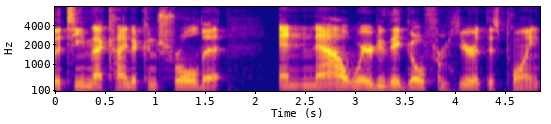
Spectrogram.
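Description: Speaking at a moderate pace in an American accent, a man keeps a monotone, flat intonation at a fairly low pitch. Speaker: sports podcast co-host. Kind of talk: casual sports chat.

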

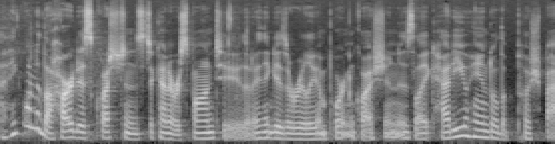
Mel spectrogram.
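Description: A woman with an American accent, very deep and low in pitch, at a very fast pace with hardly any pauses and lively intonation. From Kentucky, US. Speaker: podcast co-host, math teacher educator. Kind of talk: casual roundtable discussion. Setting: in-person recording at a conference.

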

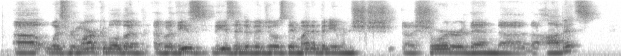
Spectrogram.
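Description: Someone with a Canadian accent talks at a fairly quick pace with hardly any pauses over noticeable background noise. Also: man, fairly high pitch for a man, fairly even intonation. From Canada. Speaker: science journalist. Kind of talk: live interview chat. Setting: live stream.

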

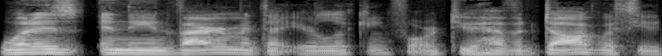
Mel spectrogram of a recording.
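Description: A man speaks with fairly even intonation in an ordinary speaking voice. The recording is very clean, with a silent background. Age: 30s. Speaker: brewery tour business owner and radio host. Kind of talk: casual chat.

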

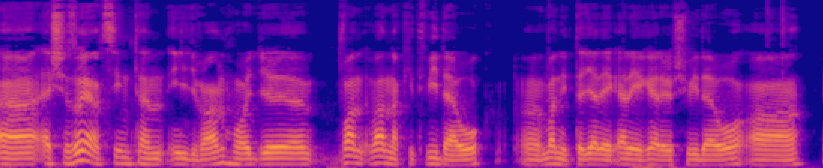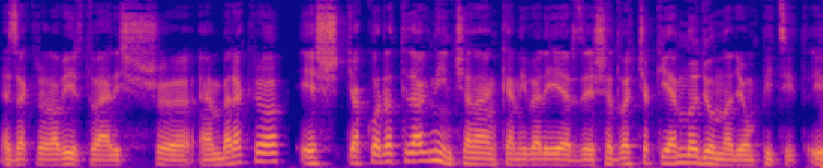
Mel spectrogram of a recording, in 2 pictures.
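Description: A man speaks in a normal speaking voice at a fairly low pitch. His pitch varies in an ordinary way. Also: moderate pace. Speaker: podcast co-host. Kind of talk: casual chat. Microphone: new computer recording setup.

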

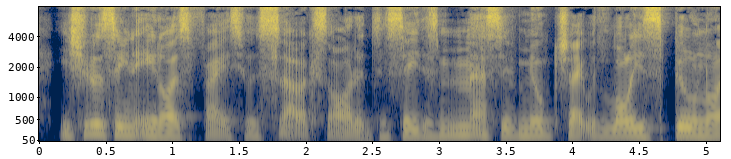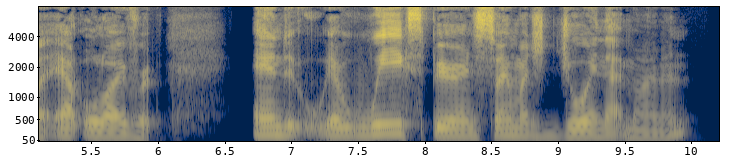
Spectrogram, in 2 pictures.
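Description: A man talks with an Australian accent. His pitch sits fairly high. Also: very clean recording, silent background. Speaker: podcast host. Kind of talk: solo podcast monologue.

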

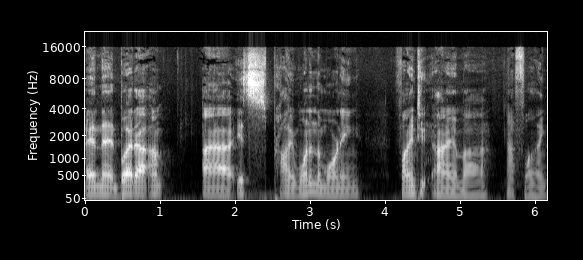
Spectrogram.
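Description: In a very clean recording with a silent background, a man with an ordinary speaking voice talks fairly slowly at a medium pitch with fairly even intonation. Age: 20s. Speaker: podcast co-host. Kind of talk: casual chat.

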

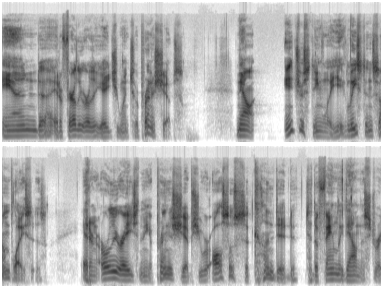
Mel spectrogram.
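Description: Lively and fairly quick, a man with an American accent and vocal fry talks at a medium pitch in a dry, close sound with no echo. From West Texas. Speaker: school founder and teacher. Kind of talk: interview.

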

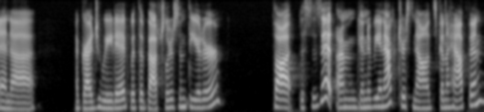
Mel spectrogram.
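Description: In a very clean recording with a silent background and a dry, close sound with no echo, a woman with a Texan accent speaks at a moderate pace in a medium pitch, with a bright, sharp tone and ordinary pitch variation. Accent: Texan American. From Texas, Beaumont. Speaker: theater company founder and director. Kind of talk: casual interview.

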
